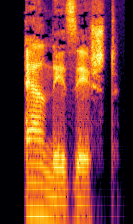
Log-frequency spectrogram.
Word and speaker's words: Elnézést: Elnézést. Elnézést. – Note that in Hungarian, the stress is always on the first syllable of every word.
